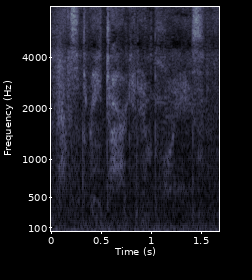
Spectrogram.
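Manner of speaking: soft, slow whisper.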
